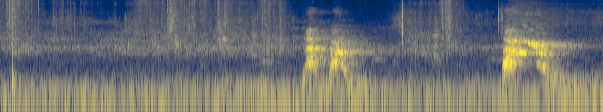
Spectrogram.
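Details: Golden Retriever puppies giving two brief, falling, high yelps a couple of seconds apart over quiet indoor background noise with small clicks.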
